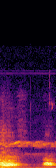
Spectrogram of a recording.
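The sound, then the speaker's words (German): A coworker's dog makes two short, rough vocal noises, one at the start and another just before the end, with a faint steady high tone in the background and no talking. “Oh, da ist auch ein Hund.”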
